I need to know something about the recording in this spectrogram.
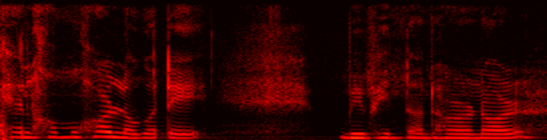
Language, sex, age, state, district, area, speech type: Assamese, female, 18-30, Assam, Dibrugarh, rural, spontaneous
